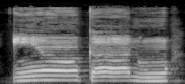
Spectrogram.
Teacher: After the noon sakin there is kaf. We make ikhfa here, which is the hiding sound of noon.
